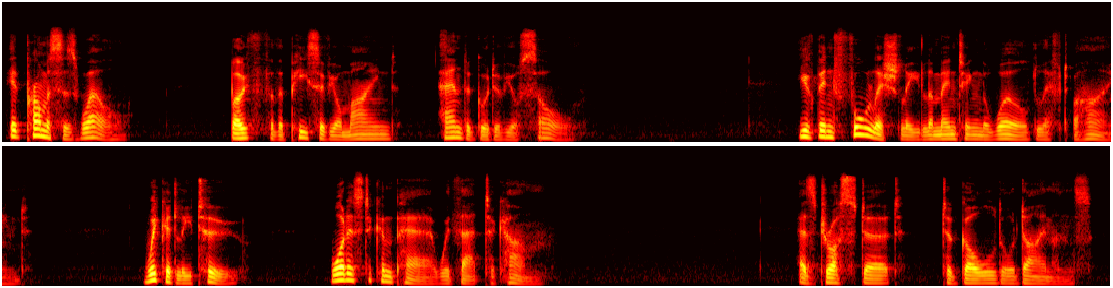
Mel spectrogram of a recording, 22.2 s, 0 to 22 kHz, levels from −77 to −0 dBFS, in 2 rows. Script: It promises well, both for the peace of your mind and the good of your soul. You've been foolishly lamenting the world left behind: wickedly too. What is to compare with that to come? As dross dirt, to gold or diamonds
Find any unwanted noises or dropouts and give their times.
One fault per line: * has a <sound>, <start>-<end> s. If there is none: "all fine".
all fine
